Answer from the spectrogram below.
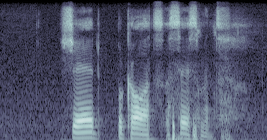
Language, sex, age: English, male, 19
